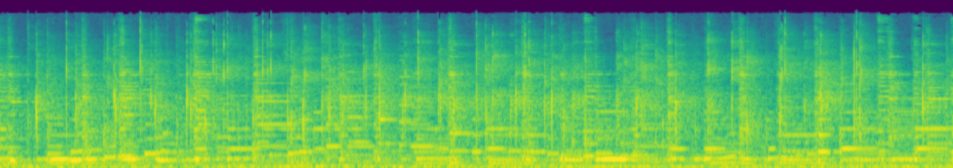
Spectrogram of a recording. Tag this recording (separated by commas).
tap dancing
